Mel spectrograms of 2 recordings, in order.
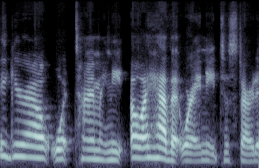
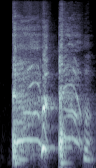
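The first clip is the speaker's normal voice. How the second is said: sudden sharp coughing; coughing fit. Real, not acted. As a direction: cough hard as if choking on air. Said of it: "Sorry, I'm choking on air".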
